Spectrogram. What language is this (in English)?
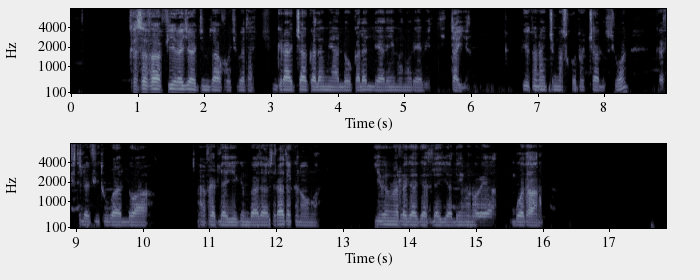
Amharic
